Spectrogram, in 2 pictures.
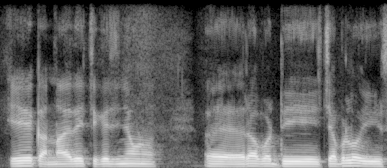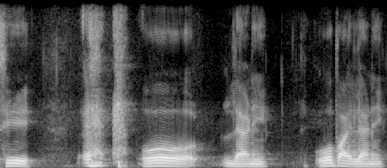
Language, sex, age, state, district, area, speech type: Dogri, male, 60+, Jammu and Kashmir, Reasi, rural, spontaneous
